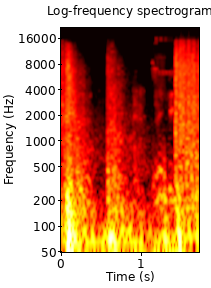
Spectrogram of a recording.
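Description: Gunfire in Farlight 84, loud close bursts of automatic shots in quick clusters separated by short gaps, with a voice speaking over it.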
